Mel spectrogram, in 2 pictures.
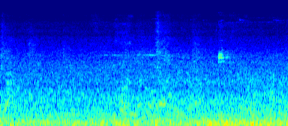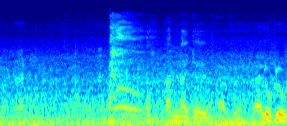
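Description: A young man talks and laughs close to the microphone.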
